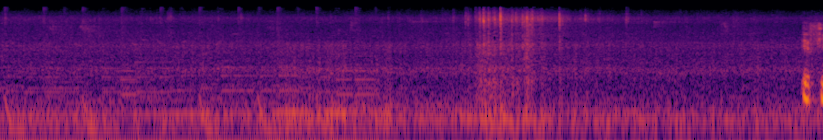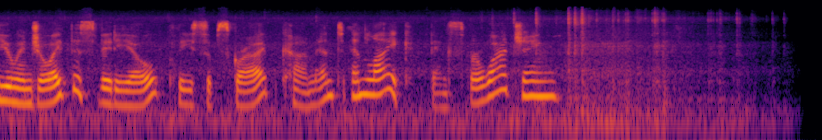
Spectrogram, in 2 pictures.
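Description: Light rain patters steadily outdoors.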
